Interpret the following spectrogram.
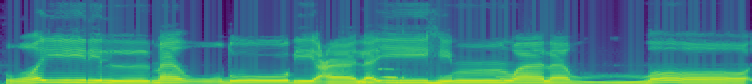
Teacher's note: Amnya jangan berhenti antara alaihim wala, jangan ada jeda.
